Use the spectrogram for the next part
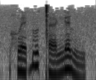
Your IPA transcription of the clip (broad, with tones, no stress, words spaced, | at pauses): χʷɛ˨ɠʊ˦ ǀæ˨ŋɛ˦lu˨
